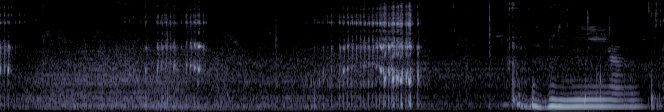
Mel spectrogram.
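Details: Formerly very wild feral female cat, trapped and spayed years ago and now close to her caretaker, 'talking' with a short low chirping trill near the end, after quiet rustling and soft household noise.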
